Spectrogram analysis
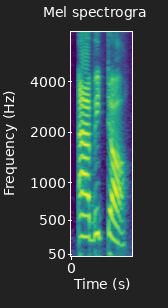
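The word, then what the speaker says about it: abattoir: एबिटा. एबिटा, ए रो और silent है.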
